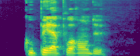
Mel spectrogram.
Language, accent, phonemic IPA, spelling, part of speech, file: French, France, /ku.pe la pwa.ʁ‿ɑ̃ dø/, couper la poire en deux, verb, LL-Q150 (fra)-couper la poire en deux.wav
- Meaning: to split the difference, to meet halfway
